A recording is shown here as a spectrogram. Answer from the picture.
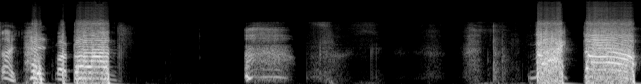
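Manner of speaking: screaming Ut over and over, very high and loud, cracking to tears; real furious yelling. Real, not acted. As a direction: throw them out of the room at full volume. Real scream at parents again.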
